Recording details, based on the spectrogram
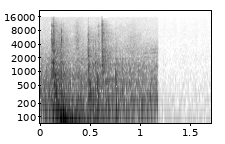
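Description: A door opens in the action game Lost Judgment, a short close rolling slide with a couple of clacks lasting about a second before cutting to silence.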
